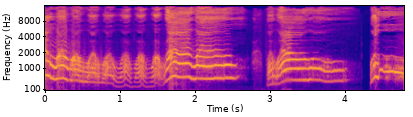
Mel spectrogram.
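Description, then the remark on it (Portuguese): A female dog howls in long, wavering, melodic tones that rise and fall almost like singing, with three drawn-out howls separated by brief pauses and no one talking. “Olha esta cadela.”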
